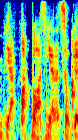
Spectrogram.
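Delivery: voice of a talking rat. Voicing the rat a listener overhears through a grate; rat voice. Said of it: "That was a fantastic like, rat voice".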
